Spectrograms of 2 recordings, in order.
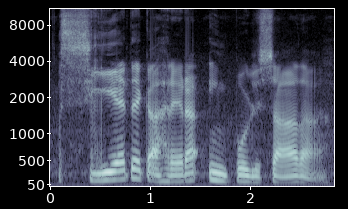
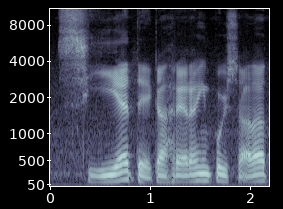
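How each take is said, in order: First: "siete carreras impulsadas" drawn out word by word; slow, emphatic. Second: Said in the usual way. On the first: Real, not acted. Co-host answers how many he had, slow and emphatic. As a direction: spell out the stat slowly for impact. Stresses stat, then repeats it.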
